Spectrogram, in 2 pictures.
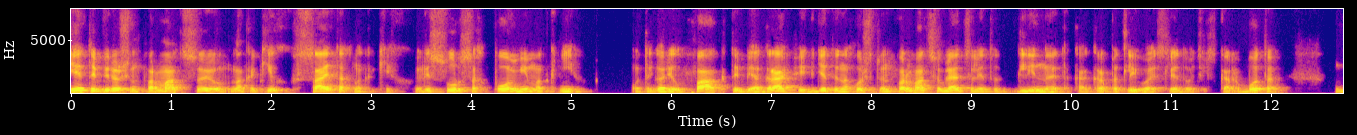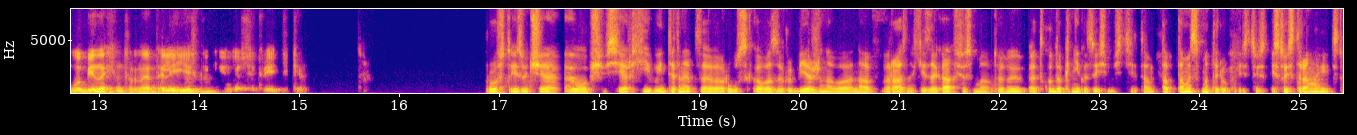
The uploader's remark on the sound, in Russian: в этом Zoom_подкасте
